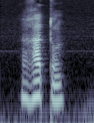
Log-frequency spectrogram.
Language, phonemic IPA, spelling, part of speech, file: French, /ʁa.tɔ̃/, raton, noun, Fr-raton.ogg
- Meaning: 1. young rat 2. raccoon 3. A North African, especially if Algerian: a greaseball, a dirty wog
